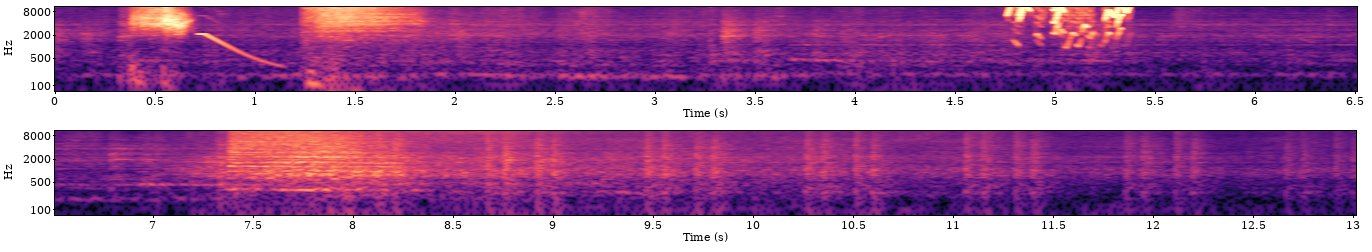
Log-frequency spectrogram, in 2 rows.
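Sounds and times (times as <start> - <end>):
train running on rails: 6.6 - 13.0.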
